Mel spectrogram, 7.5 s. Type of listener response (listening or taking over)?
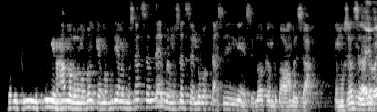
taking over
